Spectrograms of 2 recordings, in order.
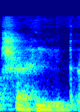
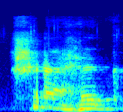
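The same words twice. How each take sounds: First: Shahid with long ee ending: sha-HEED; mistaken name pronunciation. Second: Shahid with stressed long first syllable, short i: SHAA-hid; correct name pronunciation. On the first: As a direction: say Shahid as "sha-HEED", stressing the second syllable. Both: Shown as a demonstration. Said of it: "that's a common mistake".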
